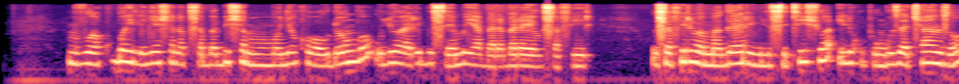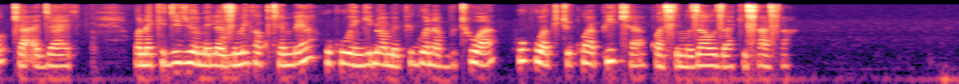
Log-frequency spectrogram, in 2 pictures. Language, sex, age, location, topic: Swahili, female, 18-24, Kisumu, health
